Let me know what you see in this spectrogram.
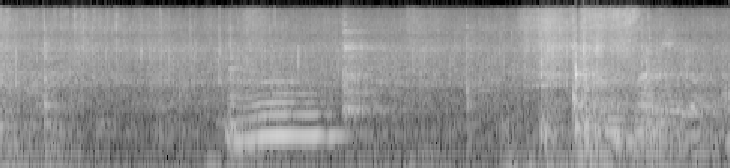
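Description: Onions frying in butter with cumin and whole spices in a steel saucepan, sizzling steadily while a spoon stirs them.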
